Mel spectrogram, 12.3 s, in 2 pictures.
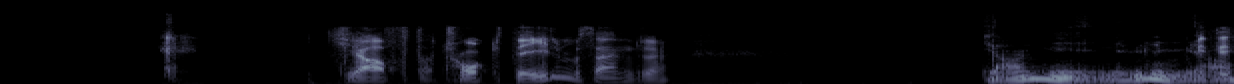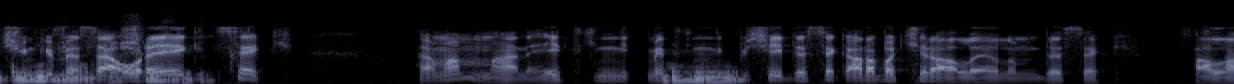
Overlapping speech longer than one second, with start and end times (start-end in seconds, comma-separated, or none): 5.9-7.3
